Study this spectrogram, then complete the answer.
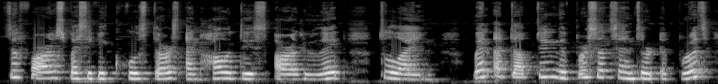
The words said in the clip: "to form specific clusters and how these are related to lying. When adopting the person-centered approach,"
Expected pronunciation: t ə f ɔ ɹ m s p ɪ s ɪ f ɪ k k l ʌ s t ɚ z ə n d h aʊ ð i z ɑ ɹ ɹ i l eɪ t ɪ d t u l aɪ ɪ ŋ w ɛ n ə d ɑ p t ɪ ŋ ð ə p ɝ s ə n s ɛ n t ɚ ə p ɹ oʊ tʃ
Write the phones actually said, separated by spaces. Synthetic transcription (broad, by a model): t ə f ɔ ɹ m s p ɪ s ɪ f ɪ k k ɔ s t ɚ s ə n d h aʊ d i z ɑ ɹ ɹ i l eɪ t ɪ t u l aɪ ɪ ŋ w ɛ n ə d ɑ p t ɪ ŋ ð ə p ɝ s ə n s ɛ n t ɚ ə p ɹ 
